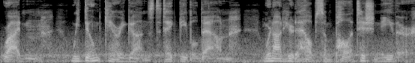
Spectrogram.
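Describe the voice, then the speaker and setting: A man voicing a gravelly, very low-voiced veteran soldier. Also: normal speed, natural voice. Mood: stern. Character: gruff veteran male soldier, terse and stoic. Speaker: game character. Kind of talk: video game cutscene voice acting. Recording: game audio with ambient noise.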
